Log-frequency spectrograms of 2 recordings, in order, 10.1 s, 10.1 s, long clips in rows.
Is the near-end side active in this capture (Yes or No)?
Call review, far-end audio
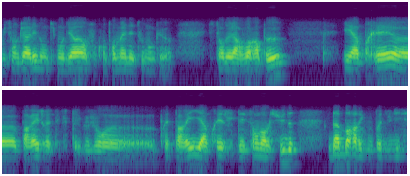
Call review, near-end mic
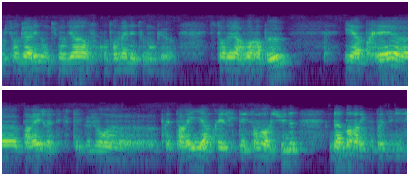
No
